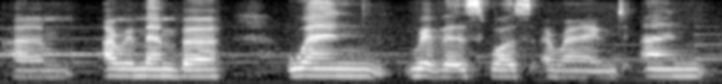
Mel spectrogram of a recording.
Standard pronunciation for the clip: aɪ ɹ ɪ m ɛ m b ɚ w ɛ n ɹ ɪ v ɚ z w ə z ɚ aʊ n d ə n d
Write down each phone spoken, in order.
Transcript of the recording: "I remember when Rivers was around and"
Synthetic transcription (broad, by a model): aɪ ɹ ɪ m ɛ m b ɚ w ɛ n ɹ ɪ v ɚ z w ə z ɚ aʊ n d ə n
